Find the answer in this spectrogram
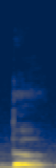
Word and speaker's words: the: আগে BIRD, বার্ডের আগে এখানে THE, এটা হবে দ্য, কারণ এই বিটা একটা কনসোনেন্ট। কনসোনেন্টের আগে দ্য, এবং ভাওয়েল যদি হয় যেমন এন্ড, END, এখানে THE এর উচ্চারণ হবে দি।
